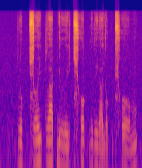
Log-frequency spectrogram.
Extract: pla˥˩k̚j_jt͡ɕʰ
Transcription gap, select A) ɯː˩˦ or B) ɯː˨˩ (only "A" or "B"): B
